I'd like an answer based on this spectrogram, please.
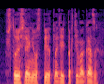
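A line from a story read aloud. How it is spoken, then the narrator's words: Bear's snort. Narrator (Russian): хмыкнул медведь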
